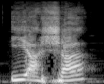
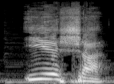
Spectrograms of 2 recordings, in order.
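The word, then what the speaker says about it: ישע: Nós vamos usar aqui a raiz Ixá, que é a raiz primitiva, que com sinais massoréticos pronuncia-se Iachá ou Iexá.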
